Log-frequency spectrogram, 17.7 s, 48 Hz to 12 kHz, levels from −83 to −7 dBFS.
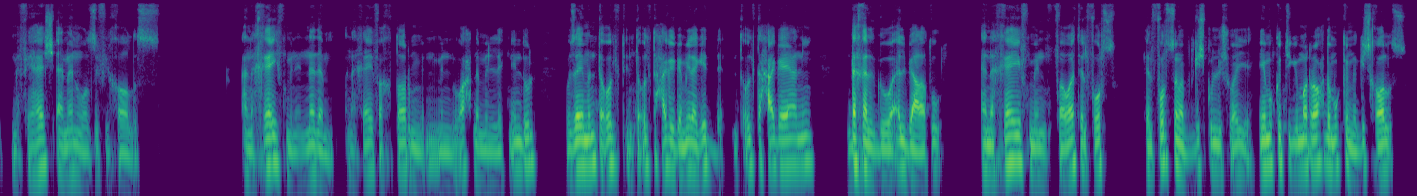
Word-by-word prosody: ما - - -10
فيهاش 115 +6 0
أمان 100 +1 -2
وظيفي 85 -3 -7
خالص. - - -5 1.1
أنا 90 -2 -3
خايف 125 +6 +3
من 85 -1 -6
الندم، 90 -3 -3 0.2
أنا - - -11
خايف 105 +2 -4
أختار 105 0 -3
من 90 -3 -5 0.2
من 85 -1 -6
واحدة - - -3
من 90 - -5
الإتنين 85 +6 -4
دُول. 120 +3 -2 0.4
وزَي 115 +5 +6
ما 115 - +4
أنت 130 +1 0
قُلت، 120 +1 -1
أنت - - -5
قُلت 115 +1 -4
حاجة 110 -2 +2
جميلة 100 +2 +2
جدًا، 105 -4 -4
أنت - - -10
قُلت 115 +2 -3
حاجة 115 0 +4
يعني 120 +2 +2 0.4
دخَلِت 100 -5 +6
جوّه 95 +1 +1
قلْبي 115 -5 +3
على 85 0 +7
طُول. 110 -1 -7 0.5
أنا 100 -2 +2
خايف 130 +2 +2
من 95 -2 -2
فوات - - +1
الفُرصة، - - -2 0.4
الفُرصة 125 +5 +1
ما 100 - +4
بتجيش 90 +7 0
كُلّ 105 -1 -2
شوية، 100 -1 -3
هي 115 - +5
ممكن 120 +1 +1
تيجي 105 - -3
مرّة 115 +2 +5
واحدة 125 -2 +3
وممكن 110 0 -1
ما 90 - -1
تجيش 110 +9 +1
خالص. 105 +2 +2
110 Hz, 185 wpm, -31 LUFS, 95-115 Hz, 1.1 s, على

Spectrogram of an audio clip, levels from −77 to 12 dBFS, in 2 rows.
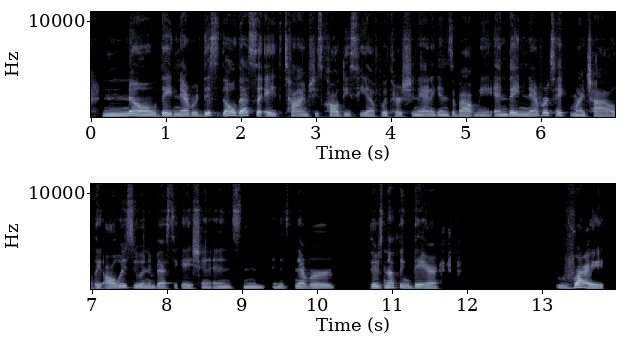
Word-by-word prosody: No, 180 -5 +5
they 160 +4 +4
never 170 +2 +1
this 205 +2 +2
oh, 215 +2 +6
that's 220 +1 +3
the 190 -6 +3
8th 165 +1 -1
time 155 -3 -1
she's 140 - -8
called 150 -3 0
DCF 140 -2 -4
with 140 -3 -4
her 150 - -3
shenanigans 145 -1 -2
about 135 -1 0
me, 70 -2 -5
and 145 +1 0
they 155 0 +4
never 180 +7 0
take 180 -6 -2
my 140 -1 -1
child. 65 - -2
They - - -3
always 180 +4 0
do 85 - -2
an 80 - -2
investigation, 70 -2 -4
and 70 0 -5
it's - - -9
n 145 +1 -3
and 145 +3 -6
it's 145 -1 -12
never 150 -2 -1 0.5
there's 165 +1 0
nothing 185 -4 0
there. 140 -3 +1 1.6
Right. 155 - +3
150 Hz, 165 wpm, -24 LUFS, 140-170 Hz, 1.6 s, oh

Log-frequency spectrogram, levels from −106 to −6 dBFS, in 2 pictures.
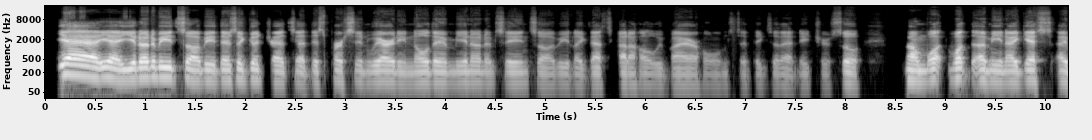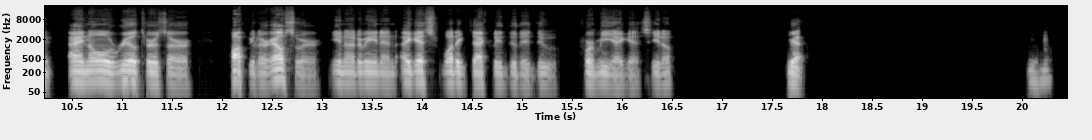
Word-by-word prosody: Yeah, 170 -4 +11
yeah, 140 -1 +7
you 125 +2 +5
know 140 - +7
what 140 - +6
I - - +5
mean, 145 -2 +5
so 120 - +1
I - - -1
mean, 120 -1 0
there's 120 0 -2
a 130 - +2
good 120 0 -3
chance 110 -3 -4
that - - -6
this - - -8
person 110 -2 -7
we 110 +1 -4
already 110 -2 +1
know 105 +1 -4
them, 105 -1 -4
you 105 0 -4
know, 110 - -6
what 105 -1 -8
I'm 105 - -13
saying, 105 0 -8
so, 95 -2 -12
I - - -14
mean, 95 +1 -14
like, 90 -2 -12
that's 95 -1 -9
kinda 95 -2 -7
how 95 0 -13
we 95 0 -17
buy 90 +2 -7
our 90 - -8
homes 90 +1 -24
and - - -23
things 90 +1 -23
of 95 - -17
that 90 -3 -14
nature, 95 - -21
so, - - -5 0.5
um, 115 -2 +1
what 130 +2 +1
what 135 +2 +2
I 125 - +1
mean, 110 -1 -3
I 110 -1 +3
guess 120 +2 0
I - - -3 0.2
I 110 0 +1
know 110 +1 -1
realtors 105 -1 -3
are 90 -2 -10 0.4
popular 100 -1 -2
elsewhere, 90 -10 -3
you 110 -1 -8
know 105 - -8
what 100 - -8
I - - -7
mean, 105 -1 -6
and 95 0 -11
I 110 - -2
guess 110 0 -3
what 105 0 -4
exactly 100 0 -6
do 95 +1 -15
they 90 -1 -14
do 95 +1 -16 0.3
for - - -4
me, 95 -2 -9
I 85 - -9
guess, - - -15
you - - -11
know. - - -14 1.1
Yeah. - - -3 2.2
Mhm. 115 +2 -21
105 Hz, 230 wpm, -24 LUFS, 95-115 Hz, 2.2 s, Yeah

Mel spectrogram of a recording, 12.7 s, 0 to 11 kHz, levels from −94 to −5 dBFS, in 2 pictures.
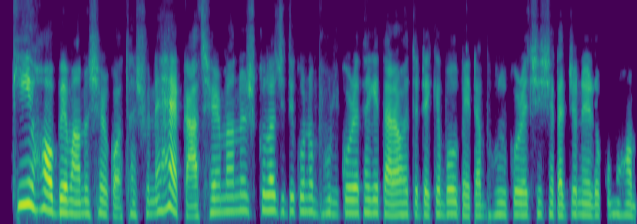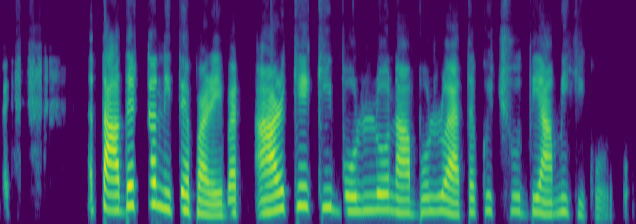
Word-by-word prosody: কি 300 - 0 0.2
হবে 215 -5 +4
মানুষের 180 +1 -5
কথা 135 +5 -9
শুনে। 180 +2 -9
হ্যাঁ, 275 -7 +3
কাছের 150 +8 -3
মানুষগুলা 220 +1 -4
যদি 200 +1 -9
কোনো 205 0 -6
ভুল 185 0 -10
করে 185 0 -1
থাকি 190 0 -4
তারা 160 -1 +1
হয়তো 170 0 -8
ডেকে 165 +2 -6
বলবে 175 -3 -4
এটা 155 - -7
ভুল 165 +2 -9
করেছি 165 0 -5
সেটার 155 -3 -5
জন্য 170 -1 -7
এরকম 160 +2 -11
হবে। 155 -3 -8 0.8
আ - - -1
তাদেরটা 290 +8 +7
নিতে 240 0 +1
পারি 170 -4 +5
বাট 195 - +2 0.3
আর 215 +3 +9
কে 290 - +2 0.2
কি 270 - -2 0.2
বলল, 215 +1 0 0.2
না - - +5 0.2
বলল 210 +1 -4 0.2
এত 165 +3 -12 0.2
কিছু 215 0 -10 0.2
দিয়ে 200 -3 +1
আমি 195 +4 -6
কি 160 - -13
করব? - - -19
190 Hz, 195 wpm, -22 LUFS, 165-215 Hz, 0.8 s, আর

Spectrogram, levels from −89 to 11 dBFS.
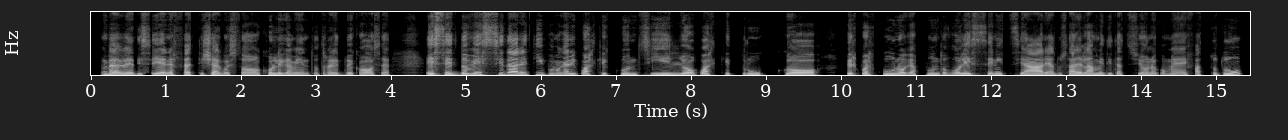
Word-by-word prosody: Beh 215 -6 +4
vedi 180 -4 0
sì, 190 +3 -3
in 175 0 +4
effetti 180 0 0
c'è 170 +1 +2
questo 160 -1 -1
collegamento 165 -3 0
tra 160 +2 -4
le 155 -2 0
2 160 +3 -1
cose. 155 -1 -1 0.4
E 195 0 +3
se 225 -4 +2
dovessi 230 +6 +1
dare, 250 -2 +6
tipo, 225 -1 -8
magari 215 -1 -2
qualche 180 +2 -3
consiglio, 185 -3 0
qualche 180 +1 -3
trucco 190 0 +2 0.3
per 200 -2 -1
qualcuno 200 0 0
che 175 0 -2
appunto 180 0 -5
volesse 185 +2 -1
iniziare 175 -1 +2
ad 165 - -3
usare 175 +2 +1
la 170 0 +4
meditazione 165 -2 -3
come 150 0 -6
hai 150 - -3
fatto 155 +2 -6
tu? 225 - +2
180 Hz, 140 wpm, -23 LUFS, 165-200 Hz, 0.4 s, dare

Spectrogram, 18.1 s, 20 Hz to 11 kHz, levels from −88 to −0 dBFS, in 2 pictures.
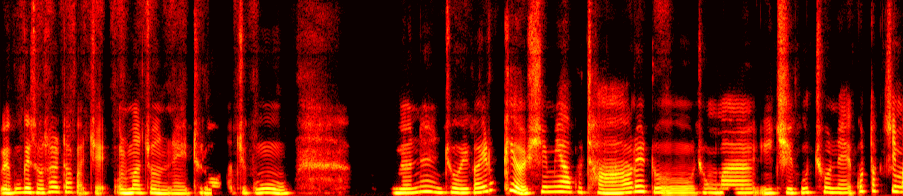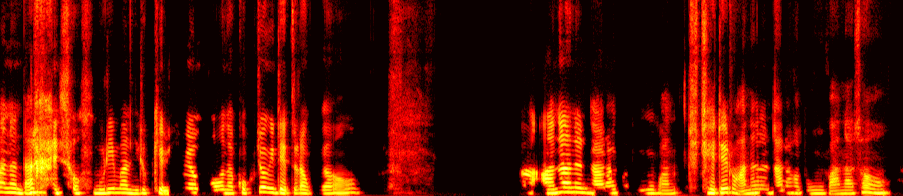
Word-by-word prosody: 외국에서 230 +2 +1
살다가 265 +1 -4
이제 215 +1 -7
얼마 215 +1 +5
전에 195 -3 -1
들어와 200 -2 -5
가지고 215 -2 -2 1.0
보면은 240 +4 0
저희가 240 0 0
이렇게 370 +3 -1
열심히 280 +6 +2
하고 270 -2 -1
잘 225 +1 +2
해도 115 - -1
정말 230 0 -2
이 210 +1 0
지구촌에 235 +2 -2
코딱지만한 295 -7 -1
나라에서 205 +1 +5
우리만 220 0 +2
이렇게 200 +2 0
열심히 - - -3
하면 235 - +3
뭐하나 200 +1 0
걱정이 235 +5 +1
되더라고요. 205 +1 0 1.9
아. 205 - +7
안 210 - +4
하는 260 -2 +5
나라가 200 +1 0 0.2
너무 200 +2 -5
많 185 +1 -6
제 - - -6
제대로 225 +1 +3
안 195 - 0
하는 215 +1 -1
나라가 200 -1 -4
너무 190 +1 -4
많아서 185 +5 -2
220 Hz, 330 characters per minute, -20 LUFS, 205-245 Hz, 1.9 s, 아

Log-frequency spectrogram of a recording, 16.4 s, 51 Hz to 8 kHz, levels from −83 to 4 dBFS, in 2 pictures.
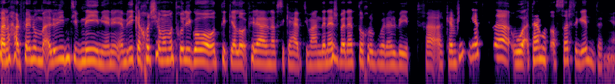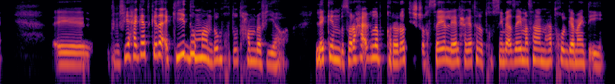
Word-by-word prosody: فأنا 195 +4 +8
حرفيًا 195 -3 +3
هم 220 -3 +1
قالوا 190 +5 +1
لي: 230 - +1
"أنت 240 0 +2
منين 205 -1 +2
يعني 170 +1 -3
أمريكا؟ 220 +5 +1
خشي 235 +1 +1
يا - - +2
ماما 210 +1 0
ادخلي 215 -2 +1
جوّه 200 -1 +5
أوضتك 185 +2 +2
يالّا 180 -1 +4
واقفلي 185 - 0
على 175 -1 +2
نفْسِك 170 +1 -7
يا - - -4
حبيبتي، 155 +2 -4
ما 165 - -4
عندناش 175 +7 0
بنات 185 -1 0
تخرج 185 -1 -3
برّه 170 -2 -5
البيت." 165 -2 -4
فكان 180 +2 -3
في 285 - -5
حاجات 280 +3 -1
كده 245 -5 +4
وقتها 180 +4 +3
انا 230 -1 +2
اتأثّرت 210 -1 -5
جدًا 185 -5 -3
يعني، 240 -1 -16 0.7
آآ 170 -1 -2 0.5
في 270 +10 -1
حاجات 300 +3 +2
كده 295 0 +4
أكيد 280 +2 +2
هم 255 -4 +4
عندهم 225 -1 -1
خطوط 205 -2 -13
حمرا 205 -2 -2
فيها، 170 -2 -7 0.4
لكن 220 +1 +2
بصراحة 200 +5 +3
أغلب 255 +1 +1
قراراتي 195 +3 -1
الشخصيّة 200 +4 -1
اللي 210 -3 +1
هي - - +5
الحاجات 195 +2 -3
اللي 195 -3 -4
تخصني 195 +1 -7
بقى، 190 -1 +2
زي 210 +1 +1
مثلًا 205 -1 -2
هادخل 200 0 -4
جامعة 185 -1 +2
إيه، 160 -2 -6
200 Hz, 225 wpm, -24 LUFS, 180-225 Hz, 0.7 s, فأنا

